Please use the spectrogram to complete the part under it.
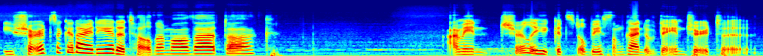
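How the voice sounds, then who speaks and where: Woman playing a blunt alien guy, bright-voiced, music behind. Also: on the high side, normal speed, gravelly, poor audio. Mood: wary, impatient. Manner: blunt, casual, guarded. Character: gruff, busy, foul-mouthed male furry alien station worker. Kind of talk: visual novel character reading. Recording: music under the voice.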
